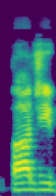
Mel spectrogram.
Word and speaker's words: bhaji: Right, Bhaji Burger. Did I pronounce that correct?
